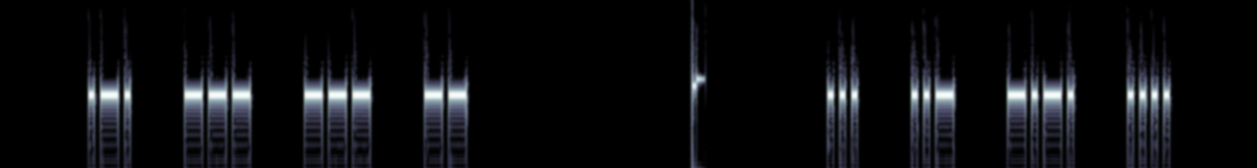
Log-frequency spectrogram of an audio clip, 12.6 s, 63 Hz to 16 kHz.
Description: Morse code, heard as a keyed tone, about 20 wpm, spaced as for 11 wpm, 700 Hz. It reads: ROOM SUCH
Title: 3x Character Spacing - Top 300 Words - 20wpm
